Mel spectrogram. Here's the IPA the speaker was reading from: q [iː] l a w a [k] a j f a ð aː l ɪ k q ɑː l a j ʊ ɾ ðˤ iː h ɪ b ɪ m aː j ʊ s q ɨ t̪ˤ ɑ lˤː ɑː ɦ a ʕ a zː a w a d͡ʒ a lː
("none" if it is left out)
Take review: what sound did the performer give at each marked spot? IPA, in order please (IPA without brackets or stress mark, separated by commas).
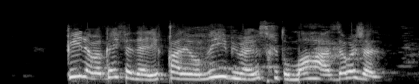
iː, k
